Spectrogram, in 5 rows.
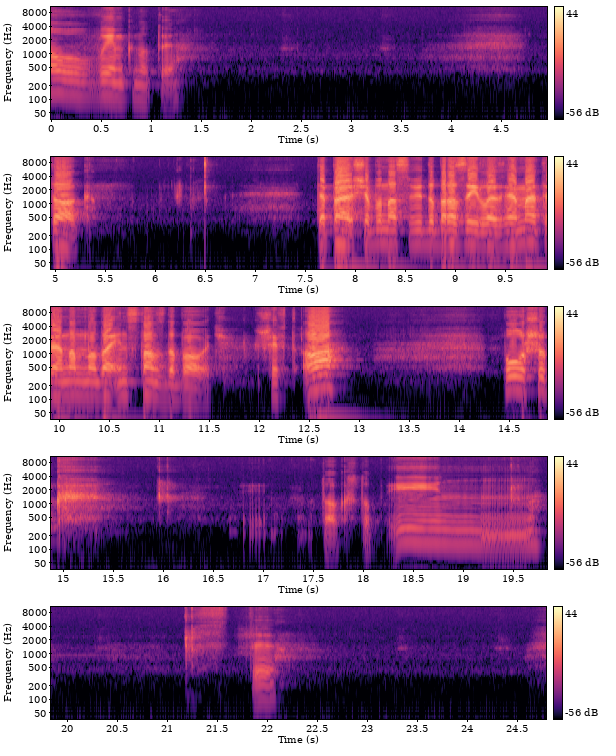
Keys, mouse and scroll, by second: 1.4 click, 5.7 scroll down 1, 7.0 click, 7.0 scroll down 3, 12.0 shift+a.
